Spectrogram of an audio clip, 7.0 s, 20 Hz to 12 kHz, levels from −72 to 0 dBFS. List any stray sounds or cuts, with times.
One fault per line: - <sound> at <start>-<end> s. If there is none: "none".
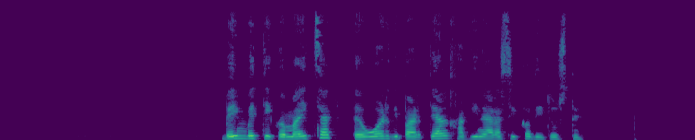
none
